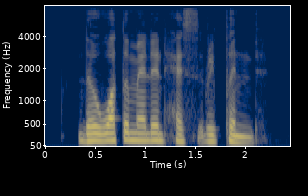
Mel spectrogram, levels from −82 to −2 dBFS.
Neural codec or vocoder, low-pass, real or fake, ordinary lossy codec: none; 7.2 kHz; real; none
